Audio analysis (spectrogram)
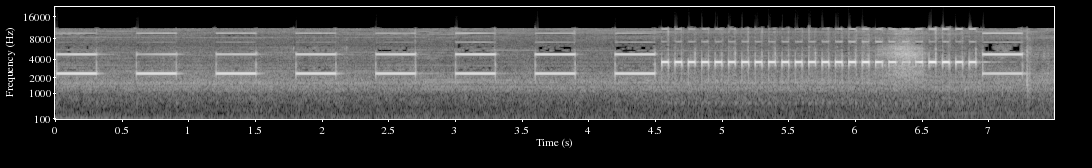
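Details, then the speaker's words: York rooftop AC unit with a refrigerant leak, electronic leak detector probing at the coil: slow steady beeping near 2.5 kHz jumps to a rapid high chirp, confirming a leak at that spot. "Well, it's leaking there. That was a pretty cool little thing."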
